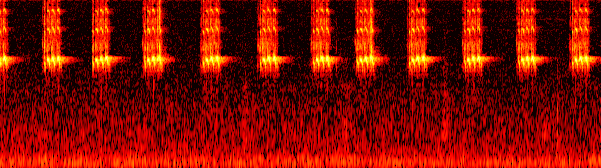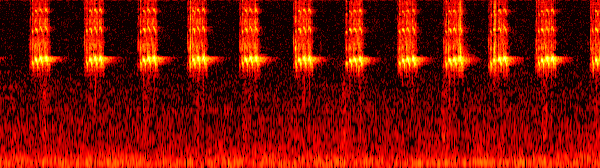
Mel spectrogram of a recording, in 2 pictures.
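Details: Steady song of a Washington field cricket, a species of fields and forest edges, with around two dozen sharp, evenly spaced chirps in twelve seconds and little else audible.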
